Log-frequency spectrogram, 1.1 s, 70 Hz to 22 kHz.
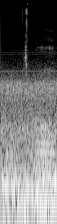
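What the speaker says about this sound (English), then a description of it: "let's just back up on the old throttle" Simulated light aircraft engine in X-Plane 11 throttling back at altitude, a loud steady broadband drone with deep low rumble filling the whole stretch, a voice speaking over it.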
